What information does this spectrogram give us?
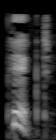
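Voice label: "picked", American English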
